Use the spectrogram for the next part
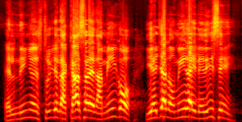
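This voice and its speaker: A man preaching a sermon as pastor, questioning his listeners over and over in an animated way. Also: sits high, normal speed. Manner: animated and questioning, asks the audience often.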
